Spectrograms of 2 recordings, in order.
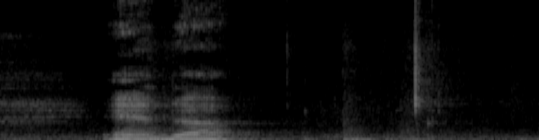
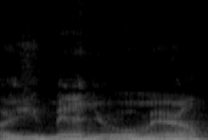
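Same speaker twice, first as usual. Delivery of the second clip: ordinary delivery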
